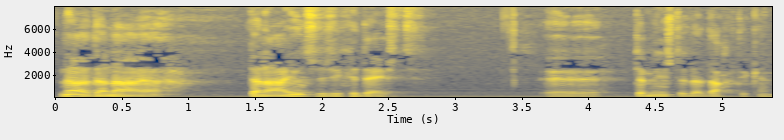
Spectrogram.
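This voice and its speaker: Kille, grofgebekte pooier met lage stem. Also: male voice, fairly low pitch, animated, fairly bright tone, a little hiss or hum. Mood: callous, scornful. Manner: halting, hesitant storytelling, coarse slang. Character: callous Dutch pimp and trafficker confessing to police. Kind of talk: radio drama acting, interrogation scene.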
